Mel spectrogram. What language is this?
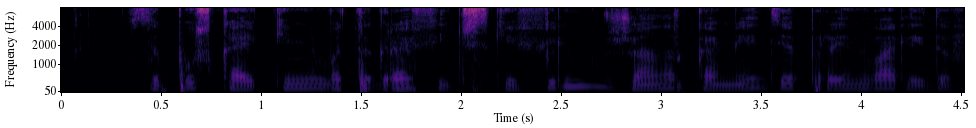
Russian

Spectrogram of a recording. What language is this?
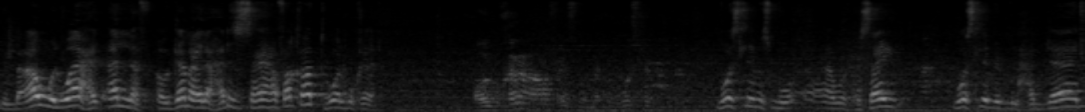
Arabic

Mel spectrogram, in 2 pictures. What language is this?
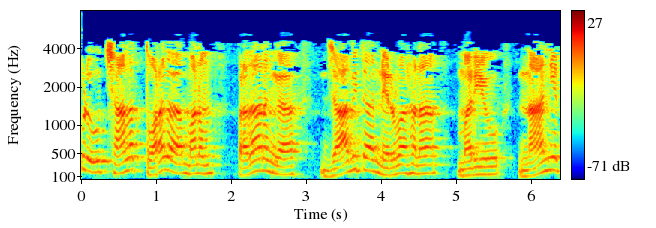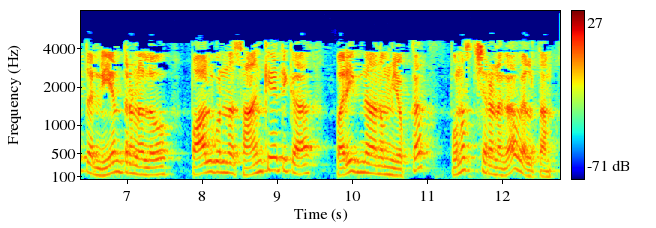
Telugu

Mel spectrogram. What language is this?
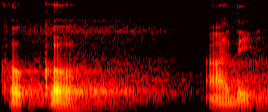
Konkani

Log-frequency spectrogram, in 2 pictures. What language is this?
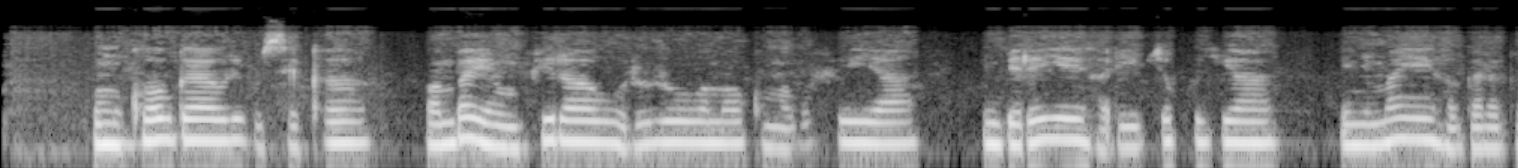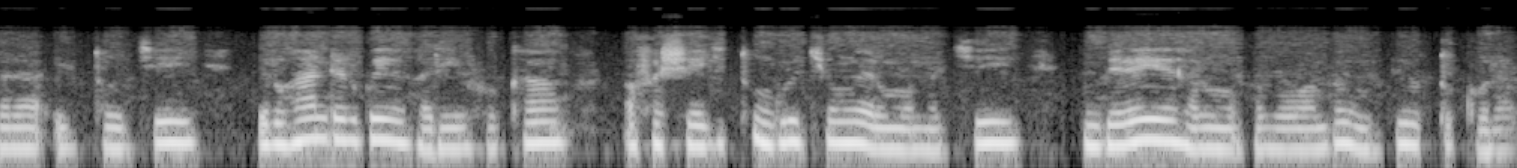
Kinyarwanda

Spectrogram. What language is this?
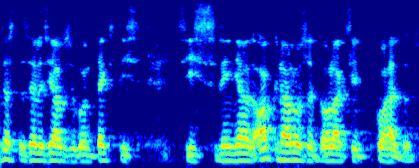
Estonian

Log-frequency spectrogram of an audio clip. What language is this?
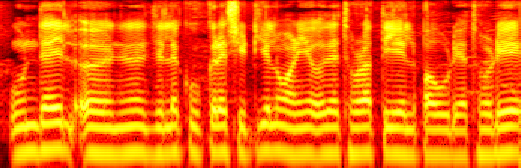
Dogri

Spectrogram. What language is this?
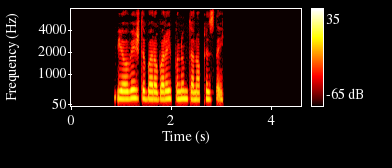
Pashto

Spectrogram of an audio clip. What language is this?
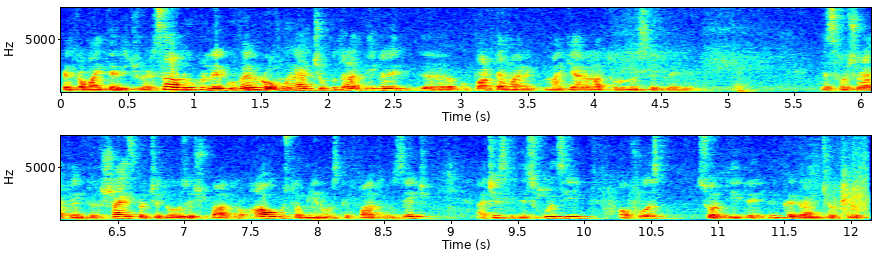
Romanian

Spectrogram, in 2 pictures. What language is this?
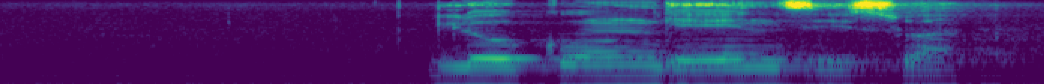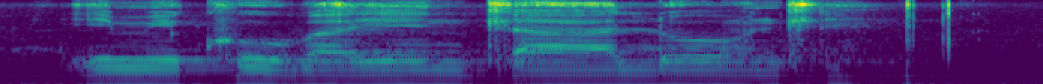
Zulu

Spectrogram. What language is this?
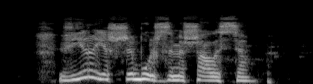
Belarusian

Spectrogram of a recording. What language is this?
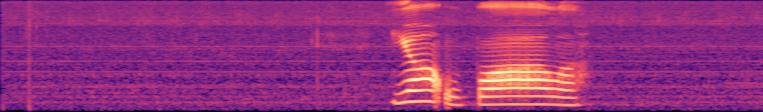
Russian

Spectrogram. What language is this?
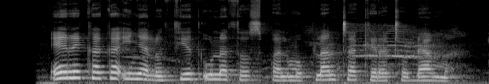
Luo (Kenya and Tanzania)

